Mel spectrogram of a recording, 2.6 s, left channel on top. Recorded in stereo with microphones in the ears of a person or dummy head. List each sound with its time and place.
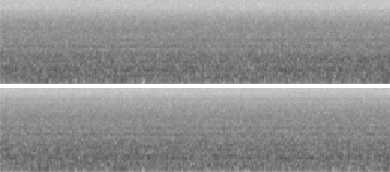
Only background noise.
